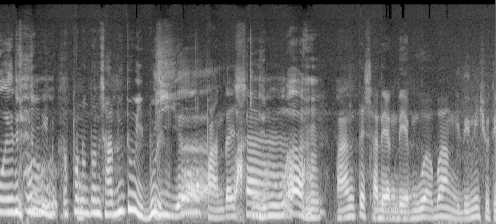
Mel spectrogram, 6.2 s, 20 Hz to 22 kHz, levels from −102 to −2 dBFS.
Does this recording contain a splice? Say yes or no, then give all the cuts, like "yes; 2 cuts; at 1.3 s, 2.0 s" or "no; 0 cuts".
no; 0 cuts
